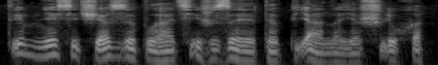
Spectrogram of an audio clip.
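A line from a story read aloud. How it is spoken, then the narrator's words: Man speaking through clenched teeth. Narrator (Russian): сказал сквозь зубы блондин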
